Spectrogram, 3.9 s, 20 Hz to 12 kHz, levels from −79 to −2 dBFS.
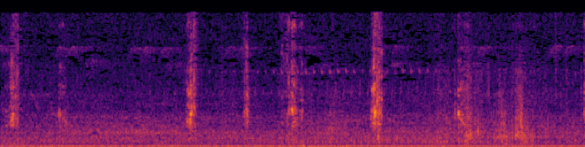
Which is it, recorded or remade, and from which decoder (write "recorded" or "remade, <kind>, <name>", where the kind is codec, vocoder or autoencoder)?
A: recorded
